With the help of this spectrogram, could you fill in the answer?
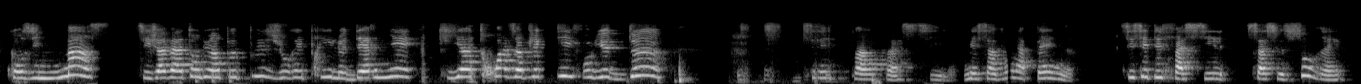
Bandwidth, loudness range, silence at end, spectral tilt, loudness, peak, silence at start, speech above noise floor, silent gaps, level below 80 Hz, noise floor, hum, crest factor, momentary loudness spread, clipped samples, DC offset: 7.6 kHz; 6 LU; 0.2 s; -4 dB/octave; -19 LUFS; 0 dBFS; 0.1 s; 30 dB; none; -58 dBFS; -49 dBFS; none; 20 dB; 16 LU; under 0.1%; under 0.1%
